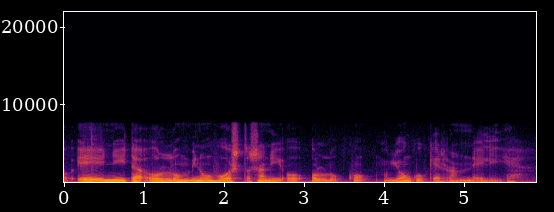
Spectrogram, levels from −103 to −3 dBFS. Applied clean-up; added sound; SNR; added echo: none; none; none; none.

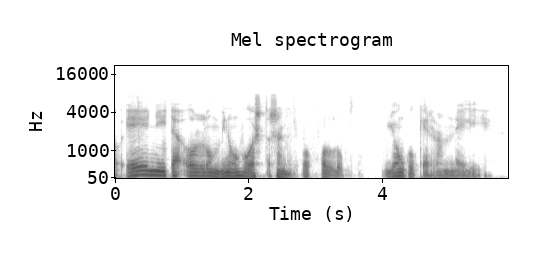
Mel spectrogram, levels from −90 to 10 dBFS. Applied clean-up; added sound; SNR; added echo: neural mask model DeepFilterNet 3.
